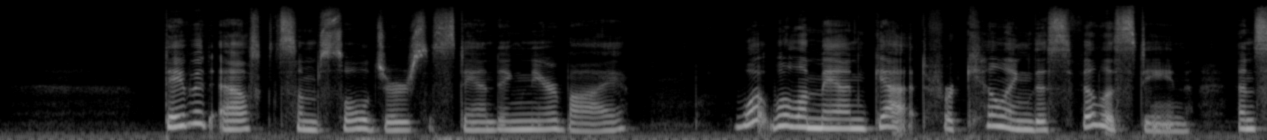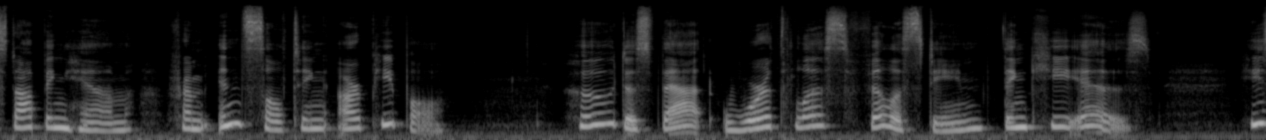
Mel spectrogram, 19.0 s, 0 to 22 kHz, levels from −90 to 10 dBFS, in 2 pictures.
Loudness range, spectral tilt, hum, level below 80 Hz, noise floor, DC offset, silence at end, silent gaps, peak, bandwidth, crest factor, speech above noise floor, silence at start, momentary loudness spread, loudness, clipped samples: 3 LU; -4.5 dB/octave; none; -60 dBFS; -60 dBFS; under 0.1%; 0 s; none; -18 dBFS; 18.5 kHz; 18 dB; 27 dB; 0.05 s; 11 LU; -34 LUFS; under 0.1%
